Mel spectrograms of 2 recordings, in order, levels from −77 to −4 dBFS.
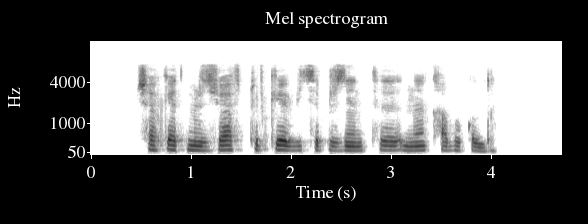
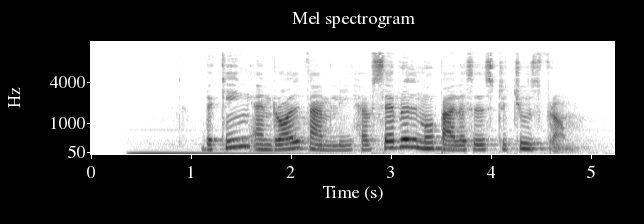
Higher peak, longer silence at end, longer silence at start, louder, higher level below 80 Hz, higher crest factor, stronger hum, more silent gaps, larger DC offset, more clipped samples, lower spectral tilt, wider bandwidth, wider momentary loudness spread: about the same, -10 dBFS vs -8 dBFS; first, 0.65 s vs 0 s; about the same, 0.45 s vs 0.35 s; about the same, -27 LUFS vs -26 LUFS; about the same, -68 dBFS vs -64 dBFS; about the same, 18 dB vs 18 dB; neither; first, 1.54-1.58 s vs none; neither; neither; about the same, -4.5 dB/octave vs -5.5 dB/octave; second, 7.8 kHz vs 11.5 kHz; second, 9 LU vs 14 LU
